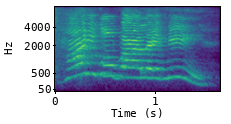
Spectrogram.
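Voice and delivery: loud, high, indignant question. Real, not acted. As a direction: protest the harassment. Complaining about harassment, exaggerated.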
